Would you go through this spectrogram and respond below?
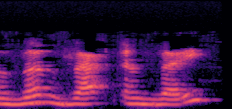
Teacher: So the, that, and they would be voiced in the beginning of the word. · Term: voiced the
